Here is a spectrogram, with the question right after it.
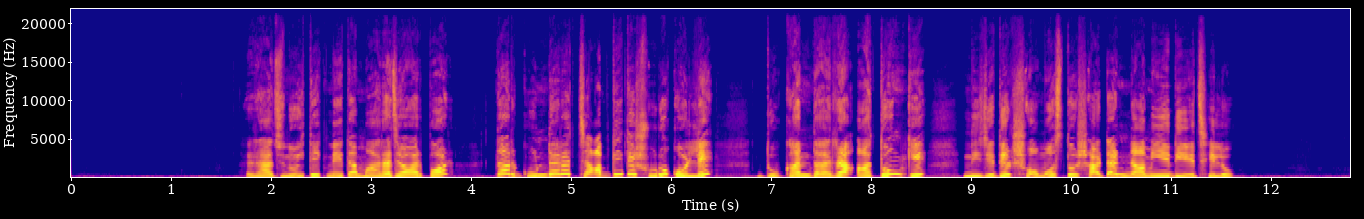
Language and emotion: Bengali, fearful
